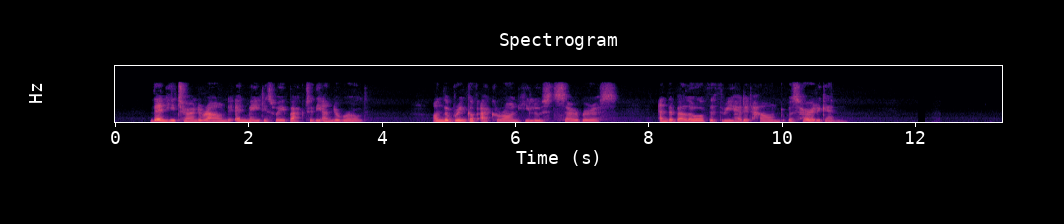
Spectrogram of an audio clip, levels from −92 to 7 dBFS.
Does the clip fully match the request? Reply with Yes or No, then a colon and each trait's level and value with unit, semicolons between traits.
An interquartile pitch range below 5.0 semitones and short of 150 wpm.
Yes: narrow, 2.6 semitones; average, 140 wpm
